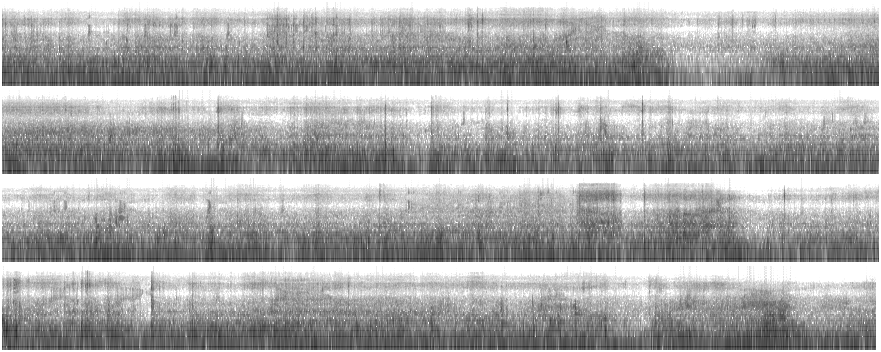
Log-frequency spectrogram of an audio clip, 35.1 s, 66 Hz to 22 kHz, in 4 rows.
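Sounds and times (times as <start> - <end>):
skate wheels rumbling on tarmac: 0.0 - 35.0
wind buffeting microphone: 0.0 - 35.0.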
